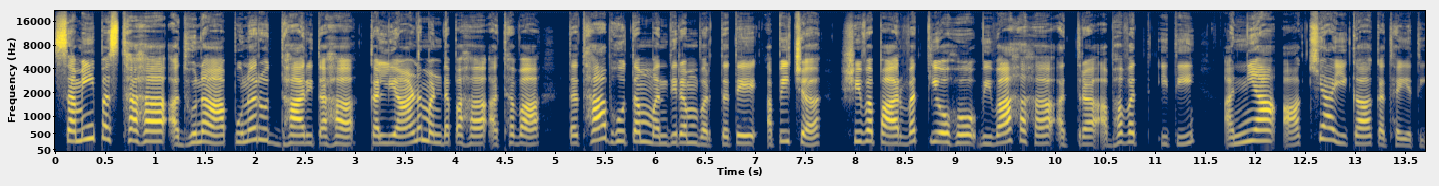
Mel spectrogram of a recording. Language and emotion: Sanskrit, neutral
